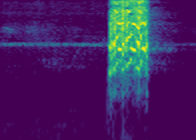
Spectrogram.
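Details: Green-cheeked conure in a flower garden letting out a single harsh, rasping squawk lasting about a quarter second.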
